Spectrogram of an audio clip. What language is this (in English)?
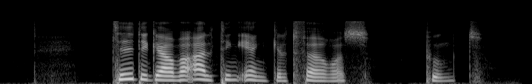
Swedish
